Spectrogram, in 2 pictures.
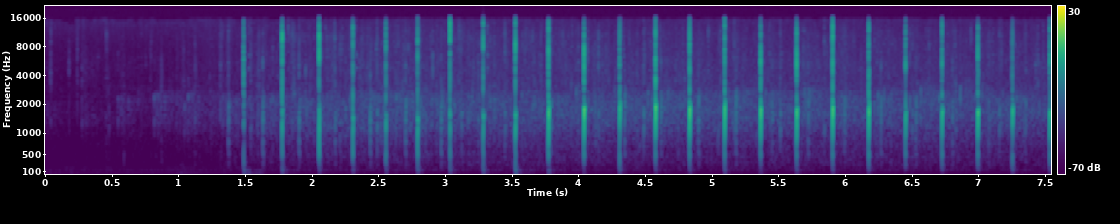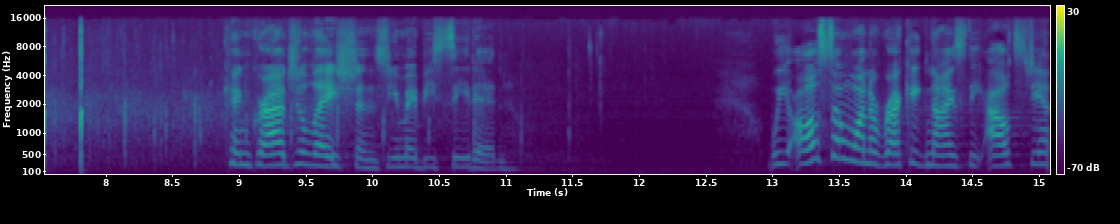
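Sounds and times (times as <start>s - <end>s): sparse crowd applause: 0.0s - 9.3s
close hands clapping steadily: 0.0s - 10.4s.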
